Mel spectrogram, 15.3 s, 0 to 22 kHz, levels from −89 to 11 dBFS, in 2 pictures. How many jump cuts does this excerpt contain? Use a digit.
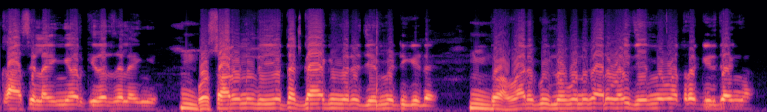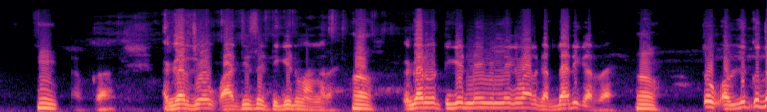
1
